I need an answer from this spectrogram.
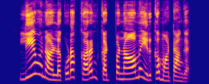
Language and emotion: Tamil, angry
